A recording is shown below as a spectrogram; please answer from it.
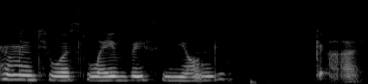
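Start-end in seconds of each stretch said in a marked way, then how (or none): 3.1-3.6 a low, breathed-out whisper of dismay. Real, not acted. Reader reacting to the enslaved child, hushed whisper. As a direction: let it slip out under the breath.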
